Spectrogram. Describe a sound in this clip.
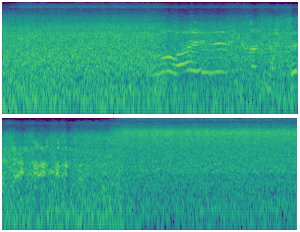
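Rushing water churns and splashes loudly close by.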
